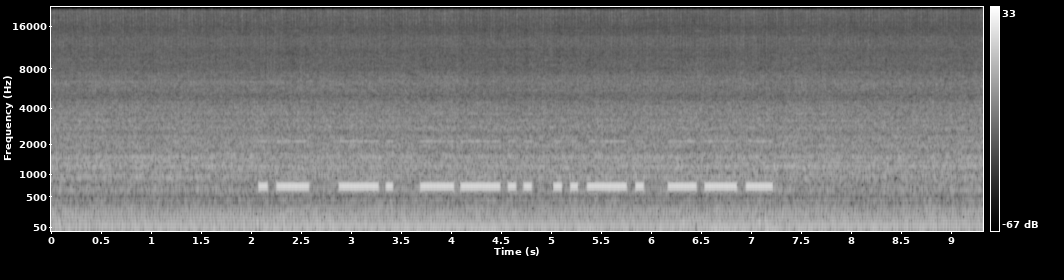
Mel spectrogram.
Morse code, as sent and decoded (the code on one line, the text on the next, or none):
.- -. --.. ..-. ---
ANZFO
